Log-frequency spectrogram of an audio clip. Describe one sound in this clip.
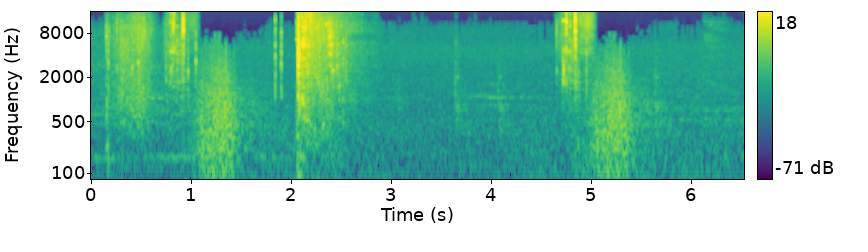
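An arrow whooshes away.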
